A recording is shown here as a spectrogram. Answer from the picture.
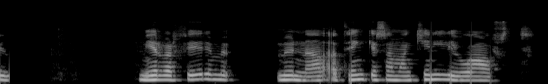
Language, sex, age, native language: Icelandic, male, 13, Icelandic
